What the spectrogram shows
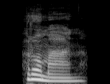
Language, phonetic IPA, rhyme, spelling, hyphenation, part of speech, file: Hungarian, [ˈromaːn], -aːn, román, ro‧mán, adjective / noun, Hu-román.ogg
- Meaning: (adjective) Romanian (of, from, or relating to Romania, its people or language); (noun) 1. Romanian (person) 2. Romanian (language); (adjective) Romance (in linguistics)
